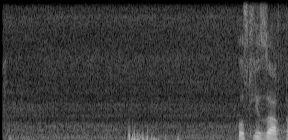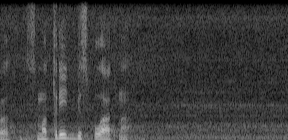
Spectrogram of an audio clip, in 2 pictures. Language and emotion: Russian, neutral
